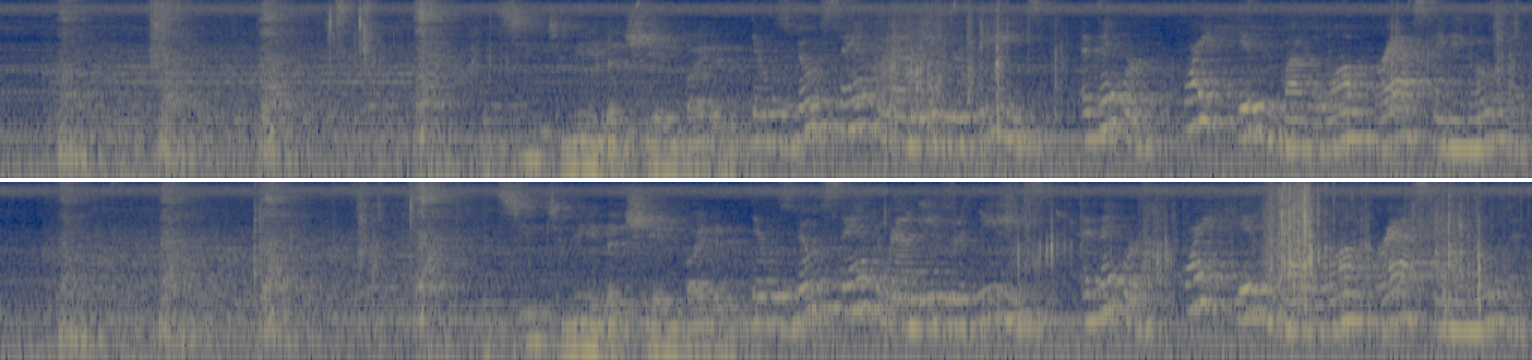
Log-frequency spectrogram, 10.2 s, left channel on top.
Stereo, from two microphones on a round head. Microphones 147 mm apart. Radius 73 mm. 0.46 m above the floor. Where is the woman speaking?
40° left (ahead or behind), 1.6 m.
